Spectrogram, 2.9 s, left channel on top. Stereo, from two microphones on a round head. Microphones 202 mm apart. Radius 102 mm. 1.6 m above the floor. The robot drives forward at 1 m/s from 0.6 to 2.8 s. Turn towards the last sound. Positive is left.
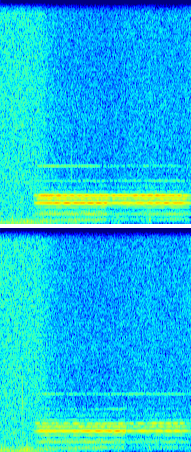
No sound to turn to.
